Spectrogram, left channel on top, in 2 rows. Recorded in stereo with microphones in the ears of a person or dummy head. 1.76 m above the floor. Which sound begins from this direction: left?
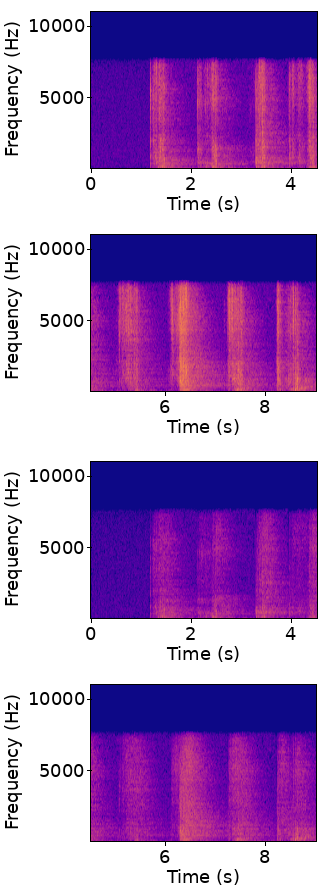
Tearing paper, at 1.2 s.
